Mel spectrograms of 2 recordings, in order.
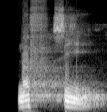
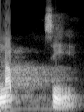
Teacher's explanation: a ini keluarnya dari perut bibir nge-root bibir bawah Va dengan cara memindahkan gigi atas ke bagian merah bibir bawah sehingga ada hembusan angin yang kencang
